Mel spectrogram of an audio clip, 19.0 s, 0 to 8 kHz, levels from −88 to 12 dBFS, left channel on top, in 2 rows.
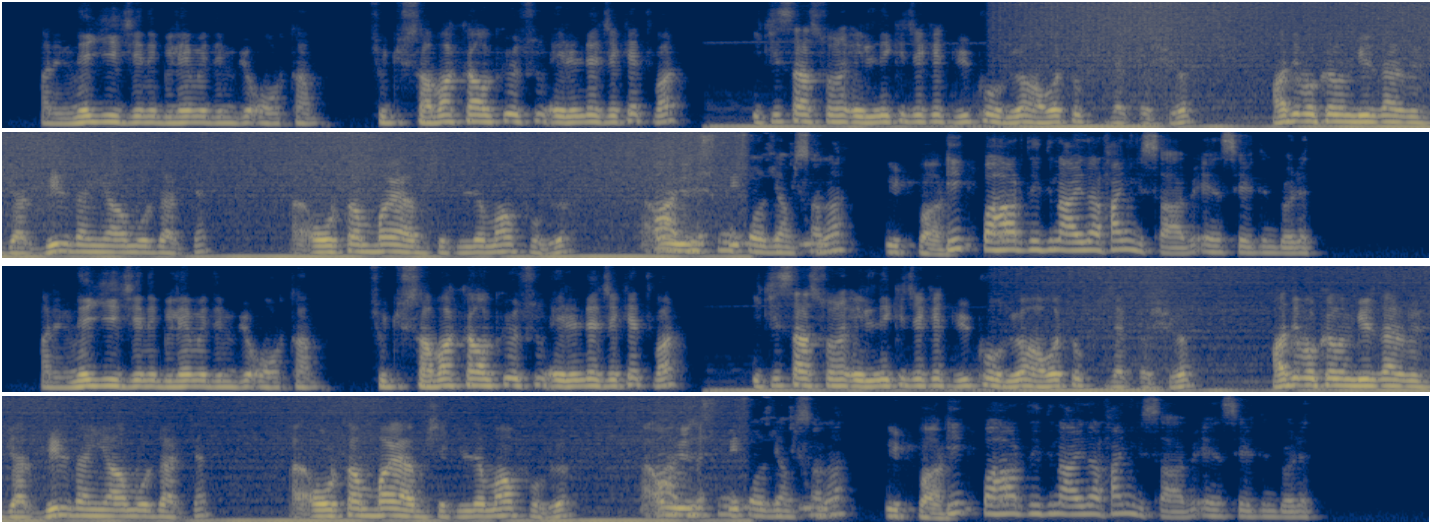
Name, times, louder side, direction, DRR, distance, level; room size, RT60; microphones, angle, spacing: voice 1, 0.3-2.1 2.5-4.5 5.0-8.0 8.5-10.9 11.4-13.3 13.8-14.4 14.8-15.0 15.4-15.8, right 1 dB, 25° right, 0.5 m, -23 dB
sound 1, 4.7-14.5, left 2 dB, 90° left, 0.7 m, -33 dB
voice 2, 13.8-15.2 15.8-18.3, left 5 dB, 40° left, 0.3 m, -27 dB
2.7 x 2.1 x 2.2 m
head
